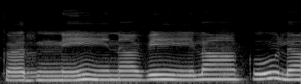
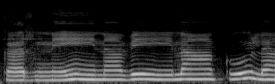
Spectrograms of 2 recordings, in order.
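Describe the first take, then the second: The two takes are said the same way.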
